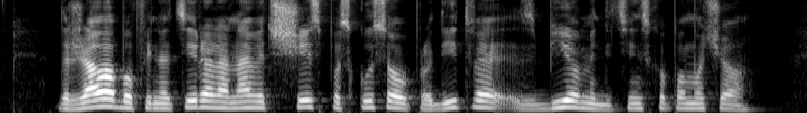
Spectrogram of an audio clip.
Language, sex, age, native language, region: Slovenian, male, 30-49, Slovenian, Drava region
